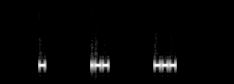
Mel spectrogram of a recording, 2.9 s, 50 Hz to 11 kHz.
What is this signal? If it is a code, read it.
Morse code, heard as a keyed tone, about 50 wpm, spaced as for 14 wpm, 690 Hz. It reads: TWO
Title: 8x Character Spacing - Top 100 Words - 50wpm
